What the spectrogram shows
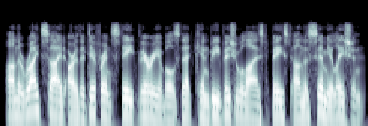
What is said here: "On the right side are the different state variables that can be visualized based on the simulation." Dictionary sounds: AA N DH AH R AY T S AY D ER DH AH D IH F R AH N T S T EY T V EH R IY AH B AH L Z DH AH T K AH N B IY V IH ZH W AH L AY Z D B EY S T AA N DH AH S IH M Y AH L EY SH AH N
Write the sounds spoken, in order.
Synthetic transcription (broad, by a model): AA N DH AH R AY T S AY D ER DH AH D IH F R AH N T S T EY T V EH R IY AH B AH L Z DH AH T K AH N B IY V IH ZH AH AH L AY Z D B EY S T N DH AH S IH M Y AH L EY SH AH N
